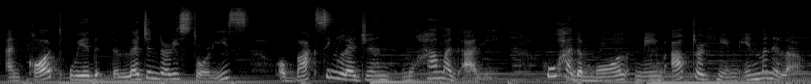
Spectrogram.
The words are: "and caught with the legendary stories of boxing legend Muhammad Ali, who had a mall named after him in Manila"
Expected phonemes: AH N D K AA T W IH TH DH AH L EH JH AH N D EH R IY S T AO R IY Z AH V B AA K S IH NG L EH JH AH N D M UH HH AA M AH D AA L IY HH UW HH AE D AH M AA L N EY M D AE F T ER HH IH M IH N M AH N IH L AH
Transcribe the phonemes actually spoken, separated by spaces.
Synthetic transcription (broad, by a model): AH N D K AA T W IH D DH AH L EH JH AH N D EH R IY S T AO R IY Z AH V B AA K S IH NG L EH JH AH N D M UH HH AA M AH D AA L IY HH UW HH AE D AH M AA L N EY M AA F T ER HH IH M IH N M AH N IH L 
